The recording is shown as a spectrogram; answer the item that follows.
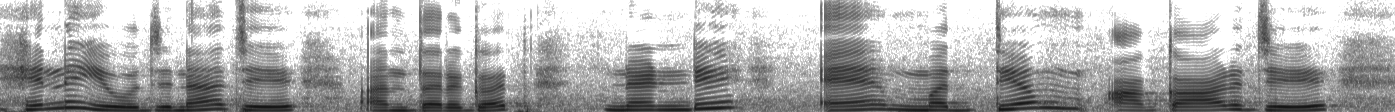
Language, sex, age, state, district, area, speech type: Sindhi, female, 18-30, Rajasthan, Ajmer, urban, spontaneous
